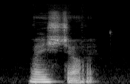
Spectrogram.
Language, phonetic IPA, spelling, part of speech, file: Polish, [vɛjɕˈt͡ɕɔvɨ], wejściowy, adjective, LL-Q809 (pol)-wejściowy.wav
